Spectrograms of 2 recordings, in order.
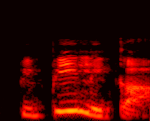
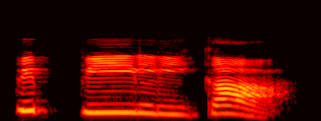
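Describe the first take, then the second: First: Said in the usual way. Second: पिपीलिका said slowly, pi-pi-li-ka, each syllable even; slow model pronunciation. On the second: Shown as a demonstration. Teacher modelling पिपीलिका for the class, slow. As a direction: draw out पिपीलिका for pupils. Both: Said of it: "उच्चारण करते रहना".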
